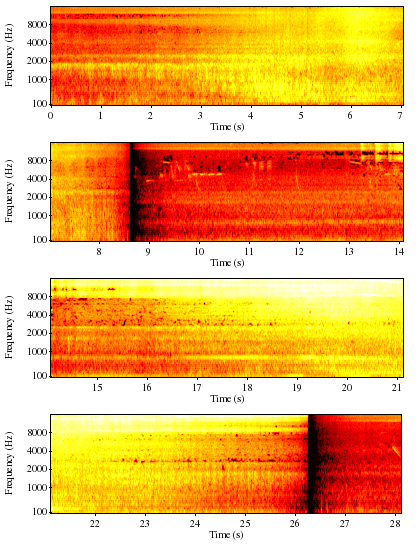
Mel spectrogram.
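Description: Two train pass-bys on a rail line. First a train approaches and passes, loudest about five seconds in, and cuts off suddenly. Then a diesel locomotive hauling a tank wagon approaches with a steady low engine hum and rumbling wheels, growing loudest near the end.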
